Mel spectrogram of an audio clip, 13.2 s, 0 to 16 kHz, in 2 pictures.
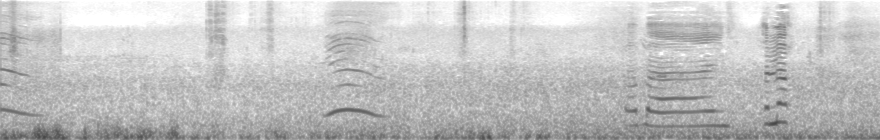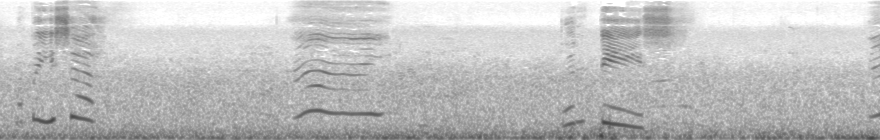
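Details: Street cats seen in January 2024 meow repeatedly, each call a brief arched or rising note, irregularly spaced across the stretch, over constant low traffic-like rumble with occasional voices and clatter.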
